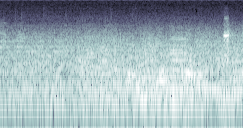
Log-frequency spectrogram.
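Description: Steady hubbub of a crowd of people talking all at once, with no single voice standing out.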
